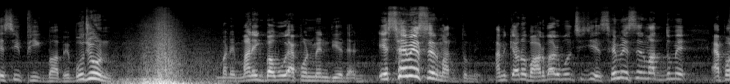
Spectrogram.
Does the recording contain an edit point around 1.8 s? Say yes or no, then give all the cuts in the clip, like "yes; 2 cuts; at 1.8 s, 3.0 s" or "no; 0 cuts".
yes; 1 cut; at 1.8 s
